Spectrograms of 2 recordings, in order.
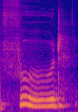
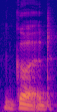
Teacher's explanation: making a good distinction between the ooh in food and the uh in good. That can also be confused because of this oo spelling.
